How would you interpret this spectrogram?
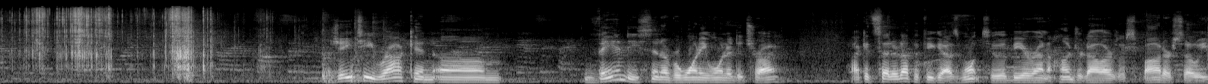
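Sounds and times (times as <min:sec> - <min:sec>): cards rustling: 0:00.0 - 0:02.7
foil wrapper crinkling: 0:00.0 - 0:03.1.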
